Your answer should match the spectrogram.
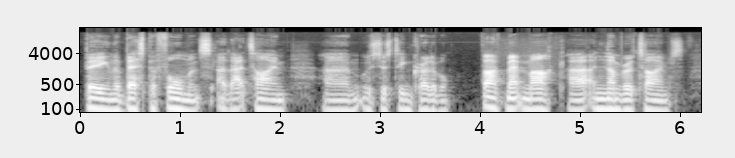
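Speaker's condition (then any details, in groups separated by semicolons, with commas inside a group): No condition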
